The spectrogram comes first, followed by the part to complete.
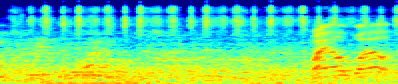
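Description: Siberian Storm slot machine running its free-spin bonus: reels spinning and landing with the game's sound effects, a fast ticking under them. Voices chatter in the background.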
